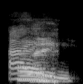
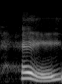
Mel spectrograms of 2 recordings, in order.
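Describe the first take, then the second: First: The word starts with a vowel sound. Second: The word starts with an h sound. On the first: The speaker calls it right. "We'll pronounce that as" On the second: The speaker calls it wrong. "we won't say it as hey"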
